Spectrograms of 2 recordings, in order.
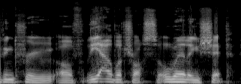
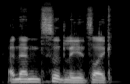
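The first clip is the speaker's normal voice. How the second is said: normal talking voice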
